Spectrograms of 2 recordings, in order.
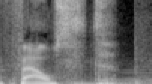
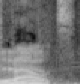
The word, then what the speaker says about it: Fouts: Montana Faust is wrong. It's Fouts.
